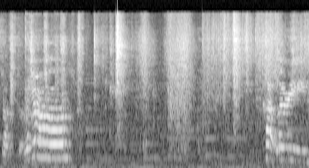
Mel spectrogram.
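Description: Paper and plastic packaging rustling and crinkling as a plastic-wrapped cutlery set is pulled out of a padded mailer, with a few light clicks, over soft background music. A brief voice sounds near the start and again near the end.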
